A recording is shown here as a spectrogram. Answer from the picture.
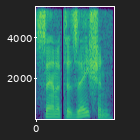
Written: sanitization

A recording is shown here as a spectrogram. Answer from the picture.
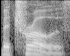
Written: betroth

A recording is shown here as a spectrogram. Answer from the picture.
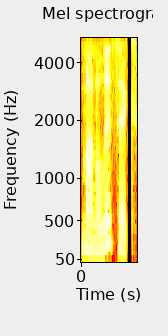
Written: monolithic

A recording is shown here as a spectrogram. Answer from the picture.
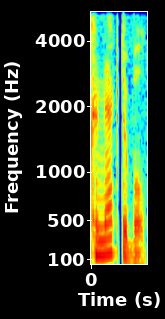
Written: connectible

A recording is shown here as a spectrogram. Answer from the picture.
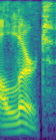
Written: alert

